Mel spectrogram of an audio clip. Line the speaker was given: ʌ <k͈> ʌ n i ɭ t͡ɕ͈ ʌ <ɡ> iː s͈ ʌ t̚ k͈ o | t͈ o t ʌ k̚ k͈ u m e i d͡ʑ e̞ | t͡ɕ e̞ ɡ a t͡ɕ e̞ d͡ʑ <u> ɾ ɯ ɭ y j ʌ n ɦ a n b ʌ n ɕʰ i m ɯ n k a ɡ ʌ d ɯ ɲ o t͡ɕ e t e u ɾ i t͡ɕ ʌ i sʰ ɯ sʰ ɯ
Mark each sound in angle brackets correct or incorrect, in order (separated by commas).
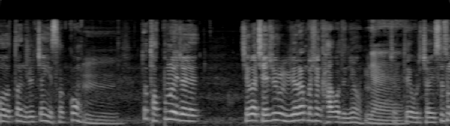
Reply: incorrect, incorrect, correct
